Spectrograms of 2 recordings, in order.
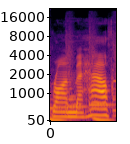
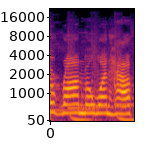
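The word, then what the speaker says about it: Ranma ½: half and yes I know that it's actually pronounced RMA half but I've been pronouncing it Rona 1 half my whole life so we're still going to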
